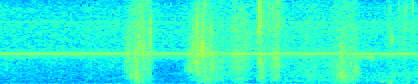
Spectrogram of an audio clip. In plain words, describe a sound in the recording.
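A paper map rustles softly.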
